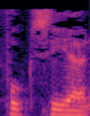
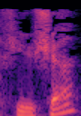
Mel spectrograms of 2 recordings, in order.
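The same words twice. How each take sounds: First: It is said close to the original surname. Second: It is said the usual anglicized way. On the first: It follows the commemorative naming rule. The speaker calls it right. "you've got to say Fuchsia" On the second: It ignores the commemorative naming rule. The speaker calls it wrong. "not Fuchsia"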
